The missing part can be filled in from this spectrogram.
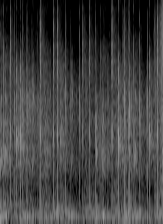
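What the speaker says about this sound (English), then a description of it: "there's a little fireworks display going on" Fireworks in a Minecraft world go off as an automated nightly display, a quick irregular run of small pops and crackles at low volume.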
